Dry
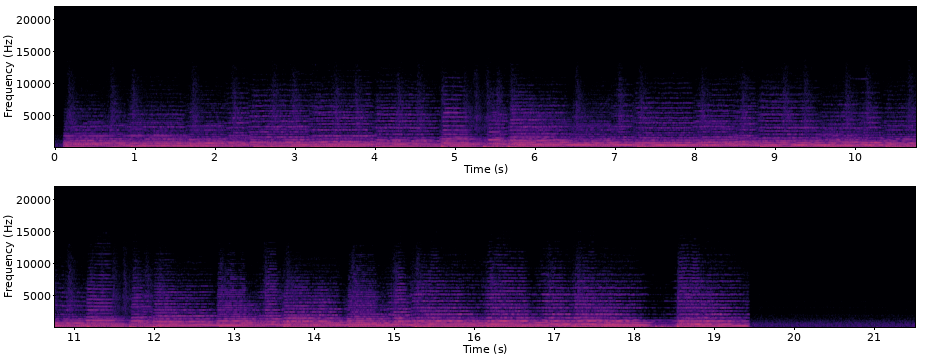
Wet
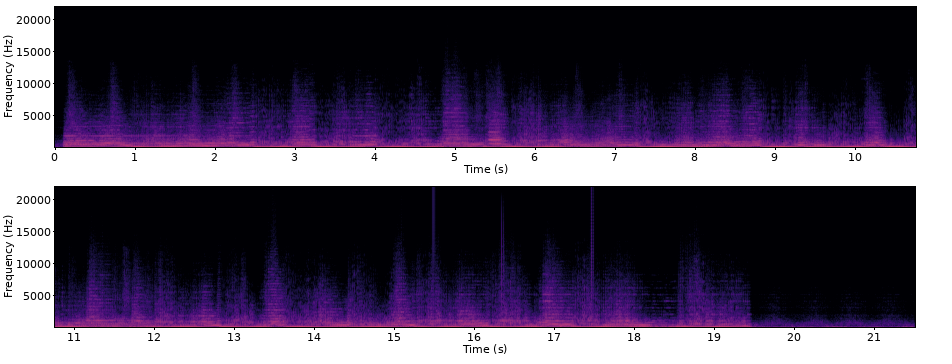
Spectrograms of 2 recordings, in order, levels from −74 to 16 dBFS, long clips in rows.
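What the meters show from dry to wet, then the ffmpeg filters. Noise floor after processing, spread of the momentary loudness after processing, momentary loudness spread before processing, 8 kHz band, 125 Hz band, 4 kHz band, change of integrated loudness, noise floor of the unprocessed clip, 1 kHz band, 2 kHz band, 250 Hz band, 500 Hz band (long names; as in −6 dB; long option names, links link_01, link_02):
−46 dBFS, 4 LU, 4 LU, −1.0 dB, +1.5 dB, −2.0 dB, −1.0 dB, −55 dBFS, −3.5 dB, −1.0 dB, −4.0 dB, −4.5 dB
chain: -filter_complex "[0:a]asubboost=boost=10.5:cutoff=56,aeval=exprs='(tanh(56.2*val(0)+0.4)-tanh(0.4))/56.2':channel_layout=same,bandreject=frequency=60:width_type=h:width=6,bandreject=frequency=120:width_type=h:width=6,bandreject=frequency=180:width_type=h:width=6,bandreject=frequency=240:width_type=h:width=6,bandreject=frequency=300:width_type=h:width=6,acrossover=split=460[link_01][link_02];[link_01]aeval=exprs='val(0)*(1-0.5/2+0.5/2*cos(2*PI*2.1*n/s))':channel_layout=same[link_03];[link_02]aeval=exprs='val(0)*(1-0.5/2-0.5/2*cos(2*PI*2.1*n/s))':channel_layout=same[link_04];[link_03][link_04]amix=inputs=2:normalize=0,aeval=exprs='(mod(23.7*val(0)+1,2)-1)/23.7':channel_layout=same,asplit=2[link_05][link_06];[link_06]adelay=23,volume=-5dB[link_07];[link_05][link_07]amix=inputs=2:normalize=0,volume=7.5dB"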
